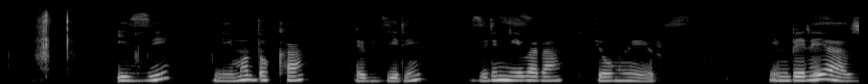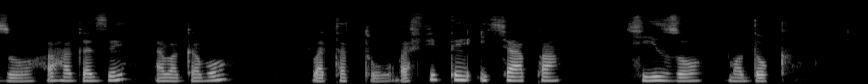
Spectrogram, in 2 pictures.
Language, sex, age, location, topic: Kinyarwanda, female, 18-24, Kigali, finance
